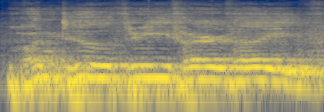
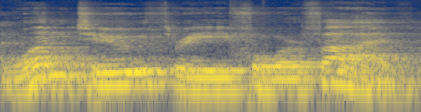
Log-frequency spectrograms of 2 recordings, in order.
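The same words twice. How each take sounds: First: Put-on Irish accent. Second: Plain, measured American count; American accent. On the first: Imitating a dialect tape, mock Irish accent. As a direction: count in a badly faked Irish brogue. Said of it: "now with the Irish accent". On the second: Retold or imitated. Imitating a dialect tape, American accent. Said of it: "This is an American accent".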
